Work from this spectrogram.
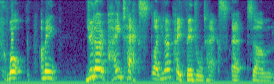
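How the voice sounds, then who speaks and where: This is a man talking. He speaks with an Australian accent. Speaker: political podcast panelist. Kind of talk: casual chat.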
